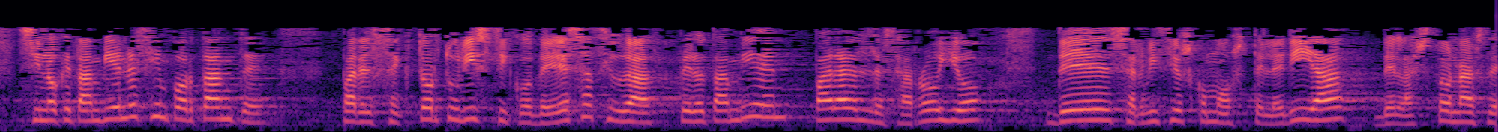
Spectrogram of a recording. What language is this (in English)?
Spanish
